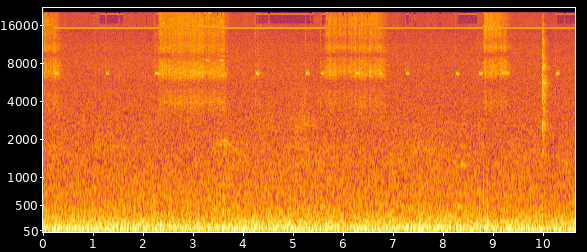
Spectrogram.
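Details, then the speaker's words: iPhone 7 in airplane mode held close: a faint steady hiss runs constantly, swelling into bright high-pitched bursts when running a benchmark or heavy app; electronic coil whine ('hissgate'). "então como vocês ouviram já existe um pequeno ruído que fica sendo emitido o tempo todo com a infância no bairro e quando a gente olha um jogo aplicativo pesado isso se intensifica"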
